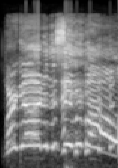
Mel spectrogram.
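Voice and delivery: high, loud cheering shout; excited shout. Real, not acted. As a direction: yell it out in delight. Boyfriends' team reached Super Bowl.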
